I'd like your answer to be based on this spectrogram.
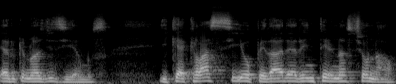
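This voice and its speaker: Intonation stays lively. A dark, mellow tone colors the voice. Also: woman. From Brazil, Osasco (São Paulo). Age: 60s. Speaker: former union leader. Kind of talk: oral history testimony.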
